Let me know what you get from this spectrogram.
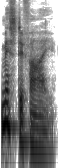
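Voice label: "mystify", British English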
